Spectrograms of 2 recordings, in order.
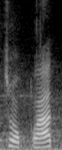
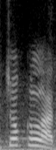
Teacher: deret konsonan hilang karena diselipi vokal Tengah sedang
